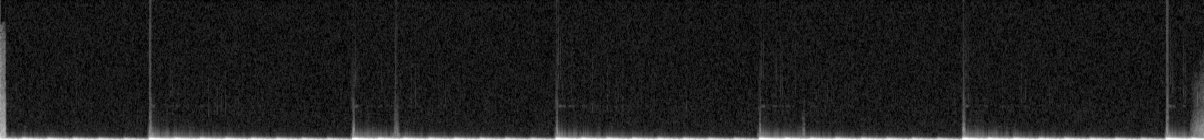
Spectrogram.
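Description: Deep, low cinematic booms, one about every two seconds, each striking sharply and dying away slowly until the next: a slow, heartbeat-like pulse of trailer sound design.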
